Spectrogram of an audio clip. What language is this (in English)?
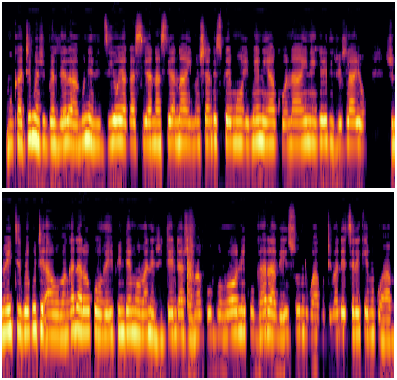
Ndau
